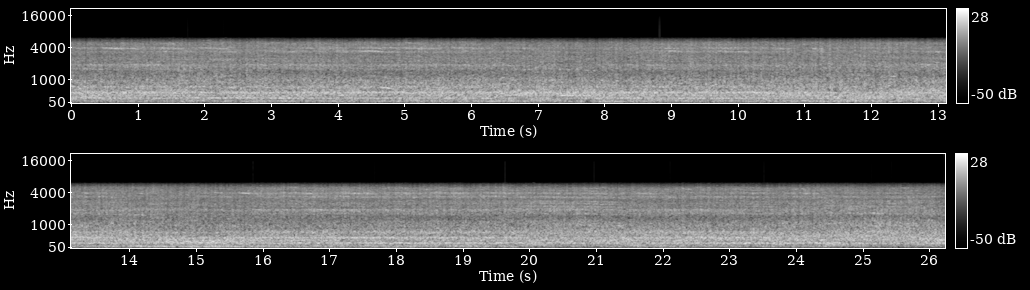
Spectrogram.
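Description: Covered hopper cars of a grain train passing at speed: a loud, steady rumble of steel wheels on rail that does not let up.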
